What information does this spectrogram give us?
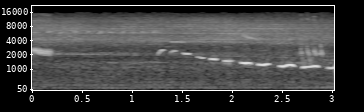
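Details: Caged wild-caught Chinese hwamei, an adult fighting bird, delivers a clear whistled series of about ten short notes that step steadily downward in pitch, evenly spaced and growing louder toward the end.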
